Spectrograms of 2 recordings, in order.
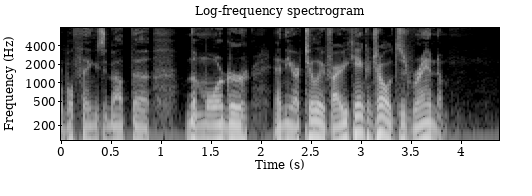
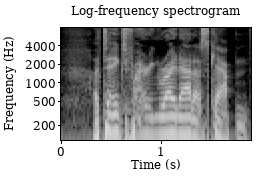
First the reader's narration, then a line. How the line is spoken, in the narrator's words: Sparky said excitedly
